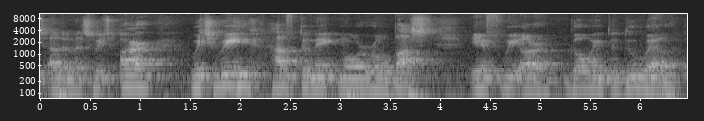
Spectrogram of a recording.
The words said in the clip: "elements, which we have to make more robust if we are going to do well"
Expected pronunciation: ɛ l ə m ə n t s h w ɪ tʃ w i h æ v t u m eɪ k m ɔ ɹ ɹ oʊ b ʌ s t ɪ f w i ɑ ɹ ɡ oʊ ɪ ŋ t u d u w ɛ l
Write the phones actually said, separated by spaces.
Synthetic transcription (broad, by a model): ɛ l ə m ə n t s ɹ w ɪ tʃ w i h æ v t u m eɪ k m ɔ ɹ ɹ oʊ b ʌ s t ɪ f w i ɑ ɹ ɡ oʊ ɪ ŋ t u d u w ɛ l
